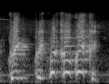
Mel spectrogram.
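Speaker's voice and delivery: high-pitched, frantic urging; urgent hurrying. Acted. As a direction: hustle someone through the door, voice pitched high. Gnome hurries visitor through door.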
